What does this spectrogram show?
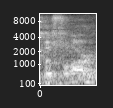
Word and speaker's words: Capernaum: was a right so we get to Capernaum as modern pronunciation but the original uh pronunciation was probably kafar not only Tiberius town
